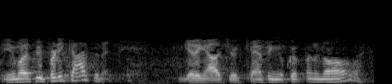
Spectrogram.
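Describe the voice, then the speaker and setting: A man's voice: medium pitch, big pitch swings, narrow, tinny audio, a loud crowd. A man playing a genial, pompous middle-aged uncle with an avuncular manner in a 1950s radio sitcom. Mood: pompous, probing. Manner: avuncular, drawn-out, self-satisfied. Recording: thin, hissy old radio recording.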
